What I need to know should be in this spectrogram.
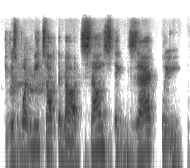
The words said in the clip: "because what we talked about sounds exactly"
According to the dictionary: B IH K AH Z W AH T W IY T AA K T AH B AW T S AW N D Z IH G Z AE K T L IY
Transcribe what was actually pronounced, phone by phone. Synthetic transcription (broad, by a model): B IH K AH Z W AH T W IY T AA K T AH B AW T S AW N D Z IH G Z AE K T L IY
